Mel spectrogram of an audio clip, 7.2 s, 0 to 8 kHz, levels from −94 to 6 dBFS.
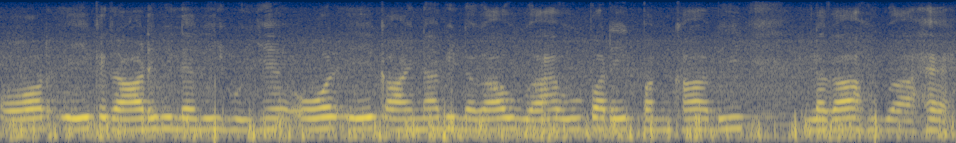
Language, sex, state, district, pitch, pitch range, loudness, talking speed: Hindi, male, Uttar Pradesh, Jalaun, 190 Hz, 185-195 Hz, -14 LUFS, 175 wpm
